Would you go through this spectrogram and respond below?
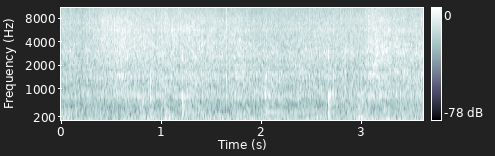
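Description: Onion, garlic, chilli and curry leaves sizzle steadily as they are stir-fried in a pan for jackfruit seed mezhukkupuratti, with occasional scraping stirs over the constant hiss.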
